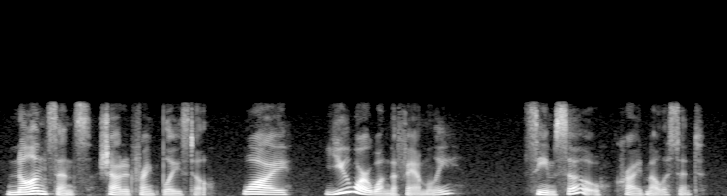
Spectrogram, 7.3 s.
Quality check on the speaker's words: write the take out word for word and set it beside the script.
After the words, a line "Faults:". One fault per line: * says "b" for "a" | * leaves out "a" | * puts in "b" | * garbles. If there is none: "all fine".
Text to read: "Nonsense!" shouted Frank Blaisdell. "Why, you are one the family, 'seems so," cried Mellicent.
"Nonsense!" shouted Frank Blaisdell. "Why, you are one the family, 'seems so," cried Mellicent.
Faults:
all fine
